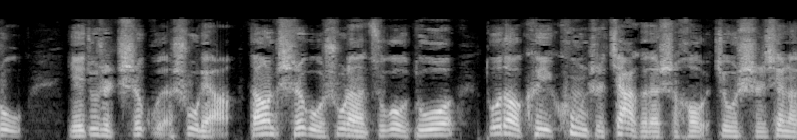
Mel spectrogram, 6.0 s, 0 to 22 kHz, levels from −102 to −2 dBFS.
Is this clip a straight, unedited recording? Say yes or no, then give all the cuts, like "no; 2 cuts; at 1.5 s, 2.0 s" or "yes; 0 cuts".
no; 1 cut; at 1.8 s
